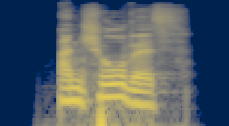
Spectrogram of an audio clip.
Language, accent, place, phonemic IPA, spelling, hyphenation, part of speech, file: German, Germany, Berlin, /anˈʃoːvɪs/, Anchovis, An‧cho‧vis, noun, De-Anchovis.ogg
- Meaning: 1. European anchovy (Engraulis encrasicolus) 2. anchovy in oil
